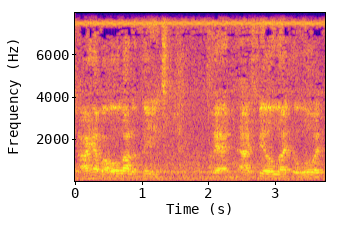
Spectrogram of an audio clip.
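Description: Loud background noise runs through the clip. The speaker is a man. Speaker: pastor leading a meeting. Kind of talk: informal teaching talk. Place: meeting room. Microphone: camera far.

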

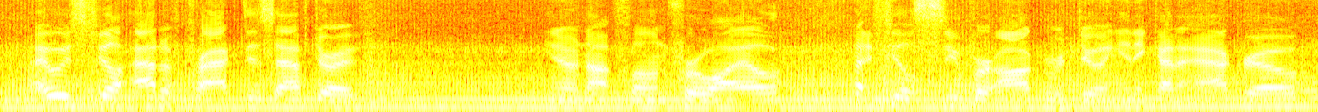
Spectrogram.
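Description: Loud background noise, a moderate pace and a dry sound with no echo. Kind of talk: casual vlog chat. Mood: relaxed, musing. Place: open country. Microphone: helmet.

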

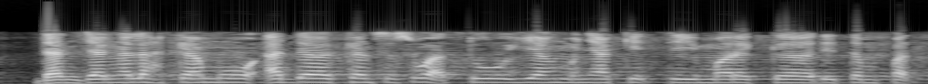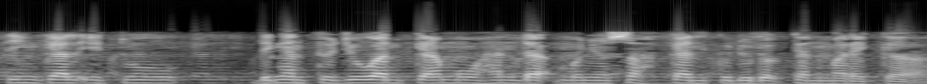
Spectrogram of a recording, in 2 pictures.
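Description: Against noticeable background noise, a man talks at a fairly slow pace and fairly high pitch with fairly even intonation. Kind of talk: scripted translation reading of scripture. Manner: formal, measured, steady.

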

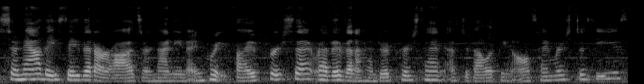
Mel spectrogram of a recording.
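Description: A woman's fairly low voice at a fairly slow pace, with very wide pitch swings, hardly any pauses and noticeable background noise. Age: 40s. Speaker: video blogger sharing her Alzheimer's risk. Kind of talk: personal explainer monologue. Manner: some hesitations. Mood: calm, earnest, hopeful. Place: home room. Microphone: phone near.

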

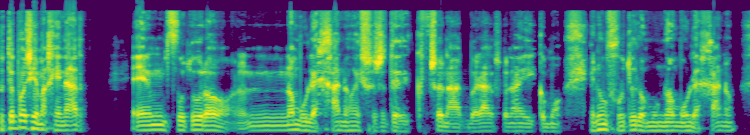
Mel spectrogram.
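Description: Very deep, low male voice with ordinary pitch variation. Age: old. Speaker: radio host. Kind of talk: casual chat. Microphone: studio mic.

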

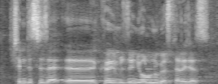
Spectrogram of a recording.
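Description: A man speaks at a medium pitch and a moderate pace, with ordinary pitch variation. There is audible room echo and light background noise. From Mersin Mut, Turkey. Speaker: village resident spokesperson. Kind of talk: interview statement. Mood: earnest complaint. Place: hall. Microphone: lapel.

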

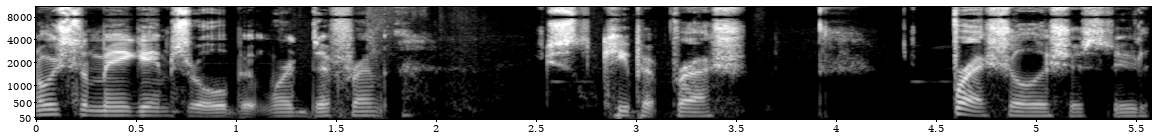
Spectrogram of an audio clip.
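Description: A quiet man with a medium pitch speaks in fairly even intonation. Long, frequent pauses break his speech over noticeable background noise. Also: fairly quick pace. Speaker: gaming YouTuber. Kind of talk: let's play commentary.

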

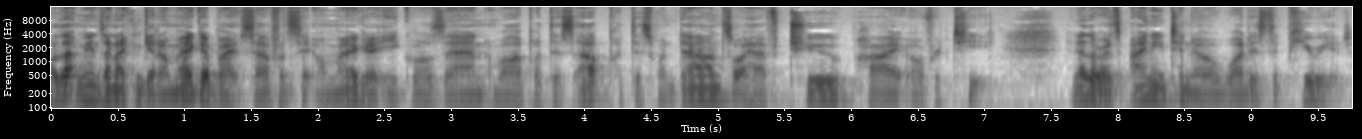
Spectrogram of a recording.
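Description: A normal speaking voice from a man, fairly low in pitch, with lively intonation and a fairly quick pace. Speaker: physics teacher. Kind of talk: tutorial.

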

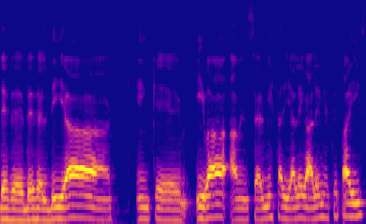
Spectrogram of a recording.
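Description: The voice has a dark, mellow tone and a flat monotone. It moves at a fairly slow pace. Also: man. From Venezuela, Maracaibo; Venezuela. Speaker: martial arts instructor. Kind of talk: interview. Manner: halting. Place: office.

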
